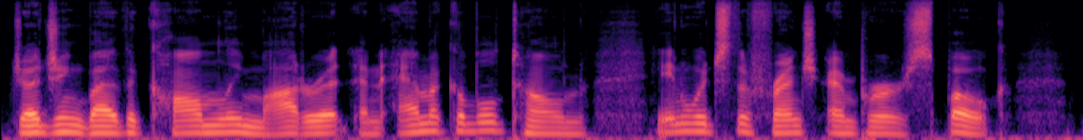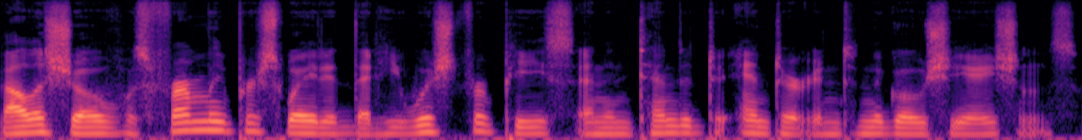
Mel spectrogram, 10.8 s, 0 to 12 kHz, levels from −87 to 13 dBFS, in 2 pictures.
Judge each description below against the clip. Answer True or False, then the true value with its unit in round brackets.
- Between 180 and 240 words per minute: False (160 wpm)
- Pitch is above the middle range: False (120 Hz)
